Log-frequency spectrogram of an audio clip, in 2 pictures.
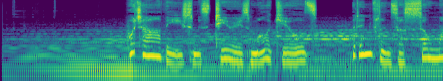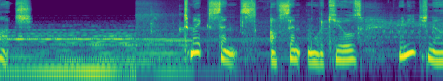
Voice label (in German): englisch doku; 3sat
